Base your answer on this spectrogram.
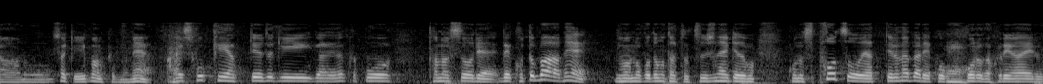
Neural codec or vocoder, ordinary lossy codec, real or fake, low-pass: codec, 44.1 kHz, 3.4 kbps, Pupu-Codec; none; fake; 7.2 kHz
